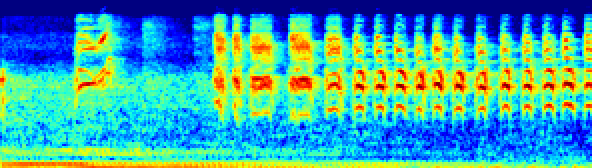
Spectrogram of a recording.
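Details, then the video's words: Greater green leafbird singing: a brief bright slurred note, a pause, then a fast run of loud sharp chirps repeated about four times a second in a steady rhythm. "cucak ijo mewah"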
